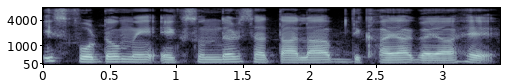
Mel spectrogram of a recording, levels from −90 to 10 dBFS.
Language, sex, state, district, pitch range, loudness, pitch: Hindi, male, Arunachal Pradesh, Lower Dibang Valley, 120-135 Hz, -16 LUFS, 125 Hz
